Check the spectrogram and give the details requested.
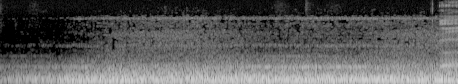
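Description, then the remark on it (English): A space recording of Neptune: a dense, steady low roar like rushing wind, with faint thin whistling tones above it. It holds constant throughout, ending in a brief crackle. “No, that is Neptune.”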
